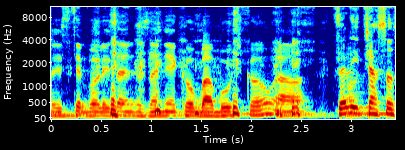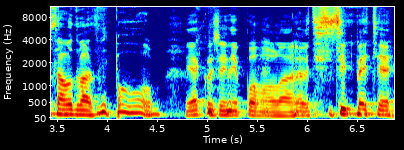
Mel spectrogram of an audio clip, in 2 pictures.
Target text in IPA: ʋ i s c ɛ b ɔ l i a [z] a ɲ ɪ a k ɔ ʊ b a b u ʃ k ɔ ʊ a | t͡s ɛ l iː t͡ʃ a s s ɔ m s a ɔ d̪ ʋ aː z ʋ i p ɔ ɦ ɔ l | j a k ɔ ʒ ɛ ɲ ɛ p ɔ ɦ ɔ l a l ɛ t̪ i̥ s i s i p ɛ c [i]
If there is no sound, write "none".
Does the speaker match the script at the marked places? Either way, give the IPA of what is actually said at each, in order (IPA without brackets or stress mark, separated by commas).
z, ɛ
